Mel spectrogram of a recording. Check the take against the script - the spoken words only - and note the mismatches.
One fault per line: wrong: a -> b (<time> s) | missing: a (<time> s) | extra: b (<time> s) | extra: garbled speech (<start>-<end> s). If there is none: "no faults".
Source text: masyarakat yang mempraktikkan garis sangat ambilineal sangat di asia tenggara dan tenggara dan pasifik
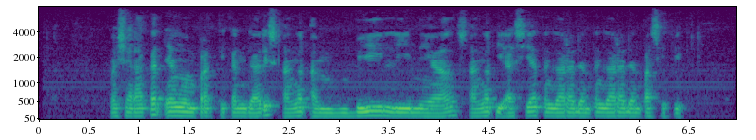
no faults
